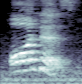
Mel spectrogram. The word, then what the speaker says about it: honest: Its pronunciation is honest. H is silent here.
